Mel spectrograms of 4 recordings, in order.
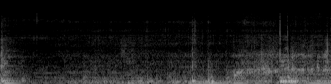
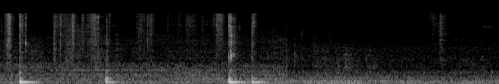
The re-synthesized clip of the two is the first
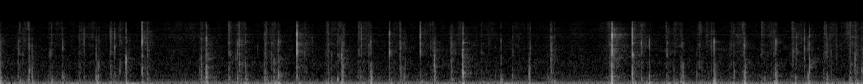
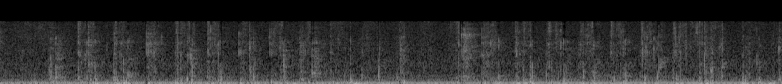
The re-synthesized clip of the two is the first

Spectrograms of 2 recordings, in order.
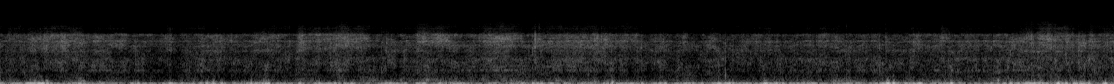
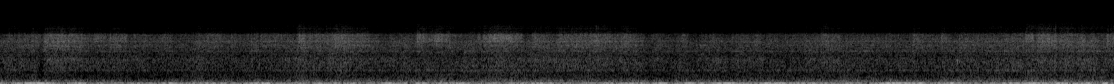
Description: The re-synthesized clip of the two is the first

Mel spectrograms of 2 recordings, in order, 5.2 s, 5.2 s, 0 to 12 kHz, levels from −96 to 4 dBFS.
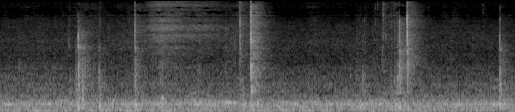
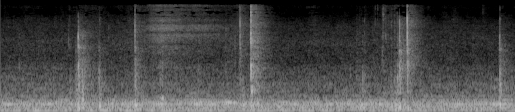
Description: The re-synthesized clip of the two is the first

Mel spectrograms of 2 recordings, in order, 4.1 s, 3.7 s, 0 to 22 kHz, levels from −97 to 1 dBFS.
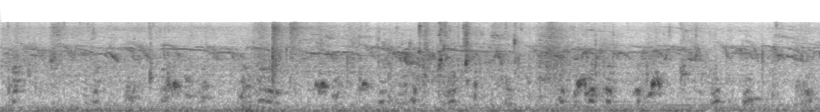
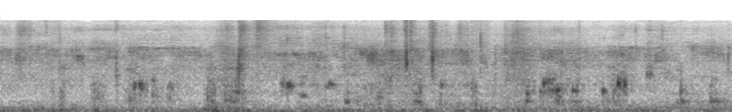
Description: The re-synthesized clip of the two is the second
